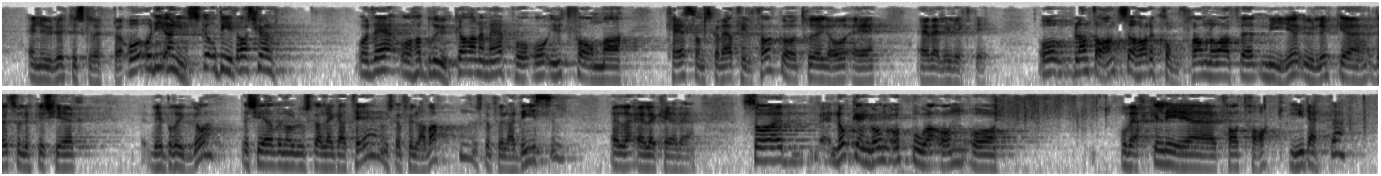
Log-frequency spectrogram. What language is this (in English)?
Norwegian Nynorsk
